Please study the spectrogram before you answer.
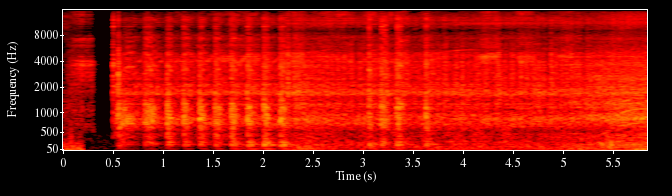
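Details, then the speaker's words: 2008 Honda Civic Hybrid (FD3) with crank no start and no DTCs: rapid even cranking pulses, then it catches and runs on contact cleaner sprayed into the intake, confirming no fuel delivery as the cause. "Bingo, it started. That means no fuel delivery issue was the cause for crank no start on this car."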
